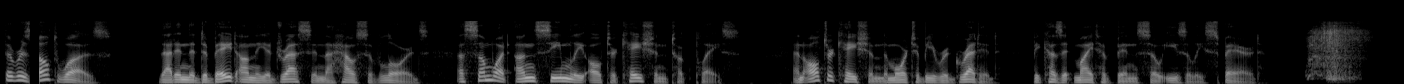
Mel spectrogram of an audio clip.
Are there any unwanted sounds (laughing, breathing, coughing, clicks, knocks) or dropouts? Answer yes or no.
yes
